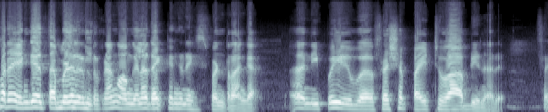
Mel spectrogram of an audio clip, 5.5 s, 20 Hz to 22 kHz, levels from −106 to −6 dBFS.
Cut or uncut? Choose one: cut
